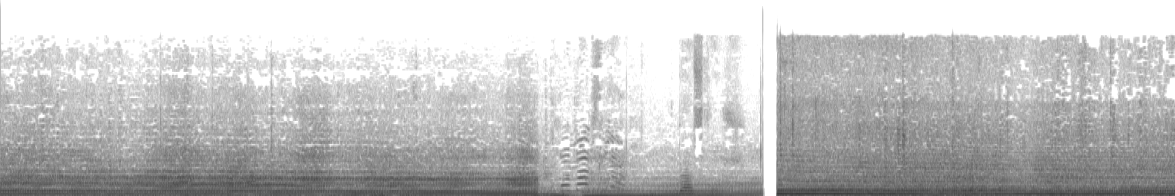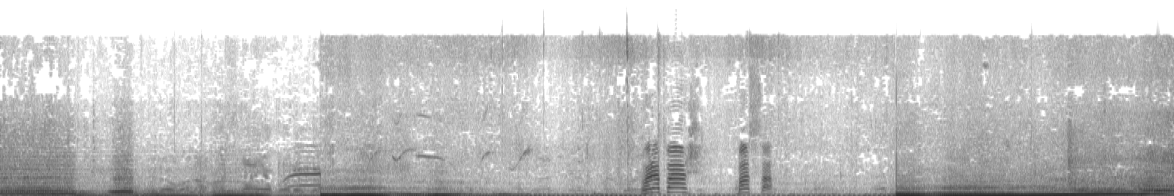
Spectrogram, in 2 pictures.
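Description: An engine roars and revs hard, its pitch rising and falling.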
